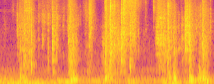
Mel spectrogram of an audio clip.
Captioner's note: doors bang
